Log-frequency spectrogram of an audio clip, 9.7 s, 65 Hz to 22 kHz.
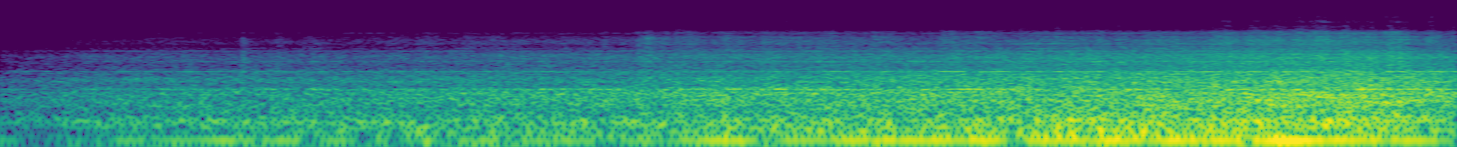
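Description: A CC 72000 diesel locomotive, number 72 180, heads a Reims–Dijon train into Chalindrey station. Its deep engine rumble and rolling wheel noise are loud and steady, swelling slightly as it draws nearer.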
